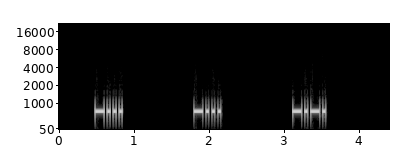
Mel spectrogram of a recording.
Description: Morse code, heard as a keyed tone, about 30 wpm, spaced as for 8 wpm, 700 Hz. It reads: BBC
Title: USA Call Signs - 5 Characters - 8x Character Spacing - 30wpm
